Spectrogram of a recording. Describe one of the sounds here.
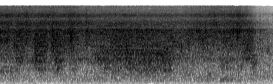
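A hand rubs and scrubs wet hair.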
